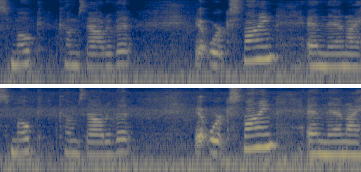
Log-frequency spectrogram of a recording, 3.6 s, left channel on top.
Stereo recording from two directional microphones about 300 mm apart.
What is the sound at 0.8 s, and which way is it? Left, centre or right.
A woman's voice, centre.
